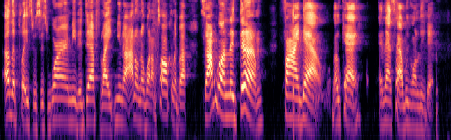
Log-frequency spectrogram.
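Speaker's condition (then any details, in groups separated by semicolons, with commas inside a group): No condition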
